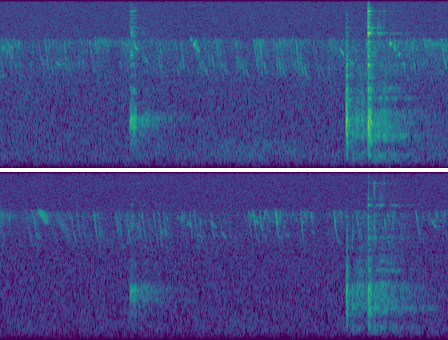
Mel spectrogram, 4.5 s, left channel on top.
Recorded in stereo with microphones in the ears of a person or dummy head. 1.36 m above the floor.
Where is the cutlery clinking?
75° left (ahead or behind), 2.5 m.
